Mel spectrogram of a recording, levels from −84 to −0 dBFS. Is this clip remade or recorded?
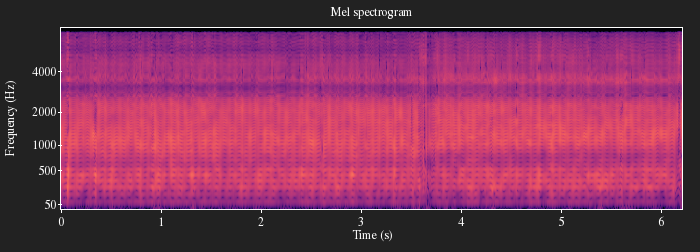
remade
